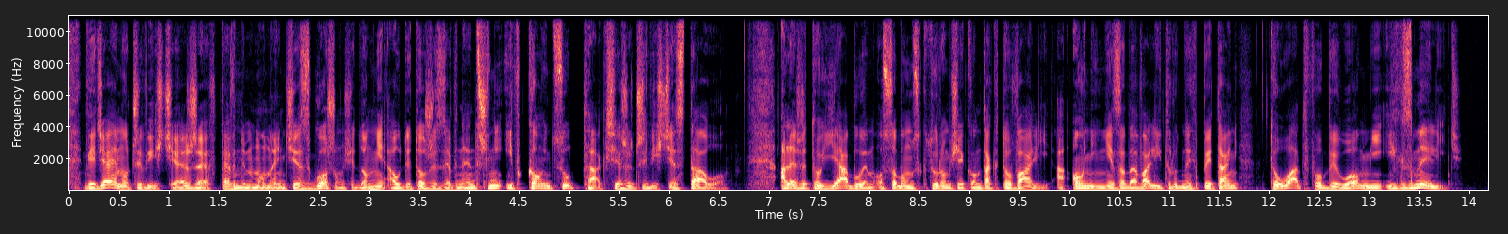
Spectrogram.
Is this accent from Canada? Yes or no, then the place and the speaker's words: no; Watford, East of England, United Kingdom; Dorastałem na osiedlu domów komunalnych w podlondyńskiej miejscowości Watford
